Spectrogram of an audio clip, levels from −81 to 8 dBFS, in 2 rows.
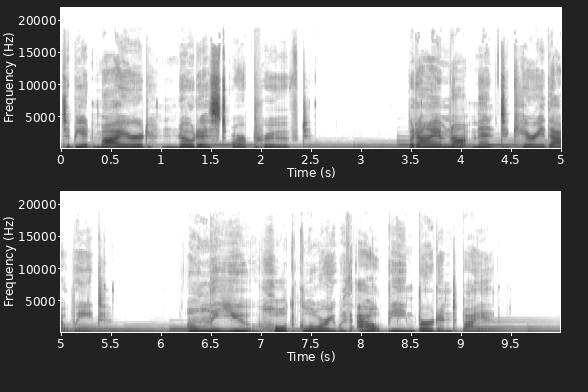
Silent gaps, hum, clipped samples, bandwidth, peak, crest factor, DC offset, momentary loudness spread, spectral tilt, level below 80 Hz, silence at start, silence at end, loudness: none; none; under 0.1%; 16.5 kHz; -6 dBFS; 14 dB; under 0.1%; 19 LU; -6 dB/octave; -50 dBFS; 0 s; 0 s; -21 LUFS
